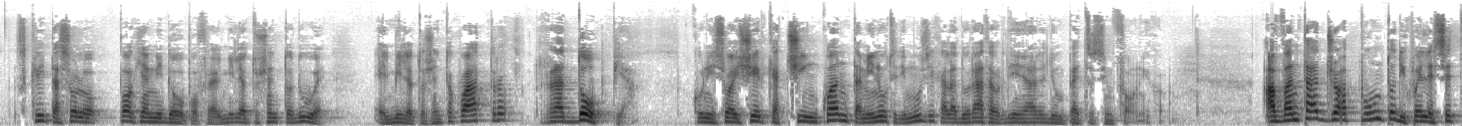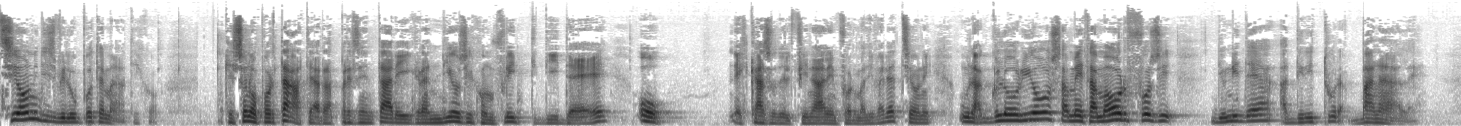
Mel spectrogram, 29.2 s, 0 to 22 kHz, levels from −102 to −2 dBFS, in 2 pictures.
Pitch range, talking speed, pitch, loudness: 115-165 Hz, 125 wpm, 135 Hz, -23 LUFS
